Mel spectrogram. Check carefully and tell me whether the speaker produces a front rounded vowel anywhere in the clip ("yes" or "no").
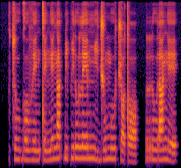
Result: no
